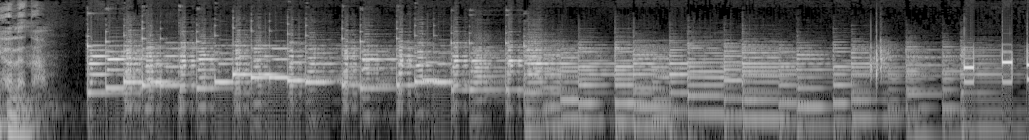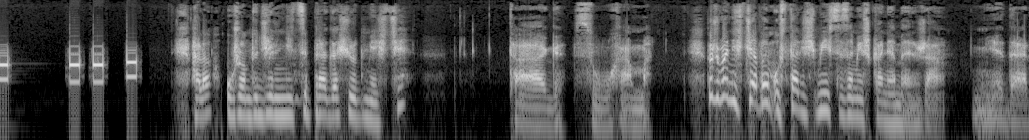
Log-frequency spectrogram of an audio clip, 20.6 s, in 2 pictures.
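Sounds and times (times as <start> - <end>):
speech: 0.1 - 0.6, 12.6 - 14.4, 15.7 - 20.5
bright jingly electronic melody: 0.9 - 8.7
short telephone dialing tones of a phone call: 9.6 - 10.4, 11.0 - 11.7.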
